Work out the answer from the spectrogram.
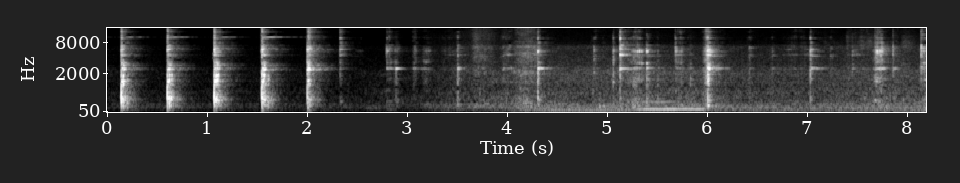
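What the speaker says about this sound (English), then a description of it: "We'll just grab a bigger hammer." A hammer strikes metal five times in an even rhythm, each hit sharp and ringing, followed by lighter scattered clinks and taps, while removing a front wheel bearing on a 1999 Ford Ranger.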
